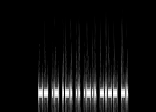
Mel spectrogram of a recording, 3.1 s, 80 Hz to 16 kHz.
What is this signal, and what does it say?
Morse code, heard as a keyed tone, about 46 wpm, 700 Hz. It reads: MARILYN
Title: USA Common Names - 45wpm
